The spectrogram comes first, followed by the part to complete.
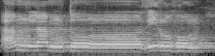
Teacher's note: میم ساکن کے بعد با اور میم کے علاوہ حرف آ رہا ہے، اس لیے میم کو ظاہر کر کے پڑھیں گے، اس کو اظہار شفوی کہتے ہیں۔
